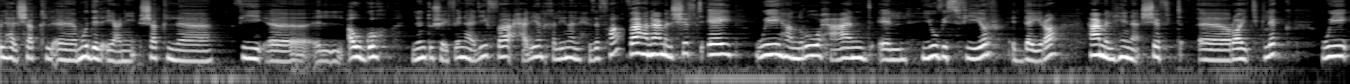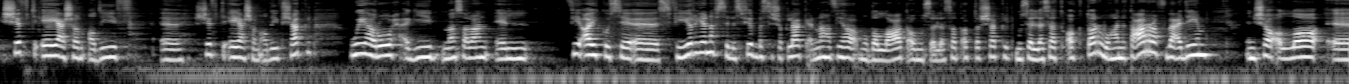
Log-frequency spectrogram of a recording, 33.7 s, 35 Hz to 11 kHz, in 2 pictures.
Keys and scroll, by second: 19.2 shift+a.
